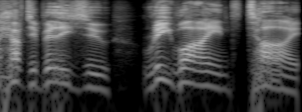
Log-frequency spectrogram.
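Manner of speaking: very loud, slow, put-on raspy voice. Describing a YouTuber's let's-play video, the speaker does his very raspy voice. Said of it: "proper raspy voice".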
